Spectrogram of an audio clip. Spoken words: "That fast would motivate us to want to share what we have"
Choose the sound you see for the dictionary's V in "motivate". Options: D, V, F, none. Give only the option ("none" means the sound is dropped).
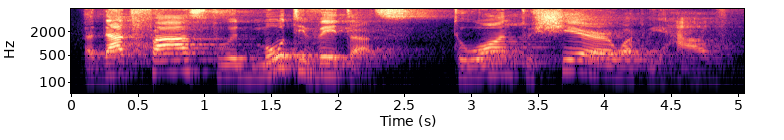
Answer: V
